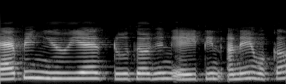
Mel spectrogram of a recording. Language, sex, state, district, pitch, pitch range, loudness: Telugu, female, Andhra Pradesh, Sri Satya Sai, 260 Hz, 250-275 Hz, -18 LUFS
